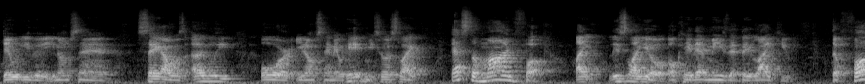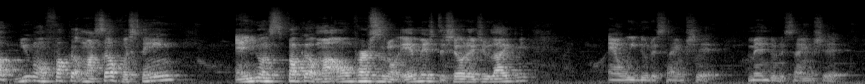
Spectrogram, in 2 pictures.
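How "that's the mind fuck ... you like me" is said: high, loud incredulous questions; indignant. Real, not acted. To the kids who insulted him as a crush, loud incredulous protest. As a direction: demand an answer from the bully.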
